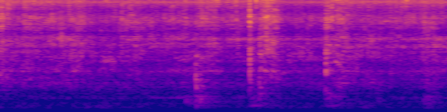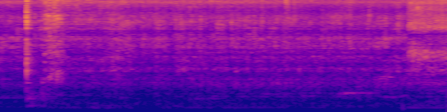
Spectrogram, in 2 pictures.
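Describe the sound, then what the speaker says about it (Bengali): Fried potatoes sautéed in a cooked-down spice masala: a steady low sizzle with scattered scraping stirs and a few sharp clinks of a spoon against the pan, close by. "দেখো এখানে কিন্তু আলুগুলো কষা হয়ে গেছে"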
